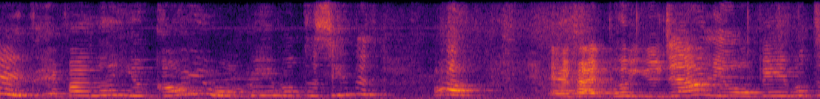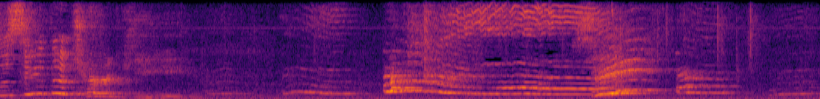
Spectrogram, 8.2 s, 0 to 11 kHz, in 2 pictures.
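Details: A 12-week-old Siberian husky pup, seeing a turkey outside, gives wavering, yodel-like whines that slide up and down in pitch.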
